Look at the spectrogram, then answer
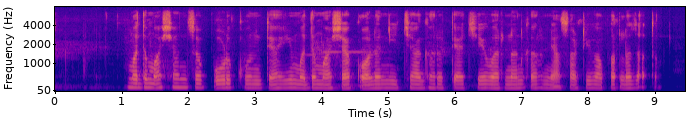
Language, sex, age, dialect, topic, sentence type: Marathi, male, 18-24, Northern Konkan, agriculture, statement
